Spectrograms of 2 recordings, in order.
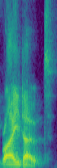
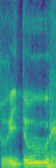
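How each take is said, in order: First: The name is said with a long 'ride' vowel. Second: The name is said the French way, like 'rideau'. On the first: The speaker calls it right. "actually ride out. It's pronounced" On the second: The speaker calls it wrong. "people think it's rideau, like French"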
